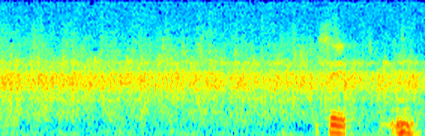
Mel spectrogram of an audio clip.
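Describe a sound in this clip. An audience applauds steadily in a large space.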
